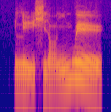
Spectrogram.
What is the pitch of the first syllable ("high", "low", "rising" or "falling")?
low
